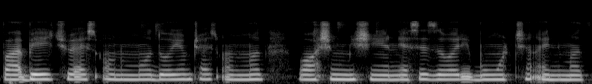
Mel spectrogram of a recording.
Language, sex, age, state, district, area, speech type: Kashmiri, female, 18-30, Jammu and Kashmir, Kulgam, rural, spontaneous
